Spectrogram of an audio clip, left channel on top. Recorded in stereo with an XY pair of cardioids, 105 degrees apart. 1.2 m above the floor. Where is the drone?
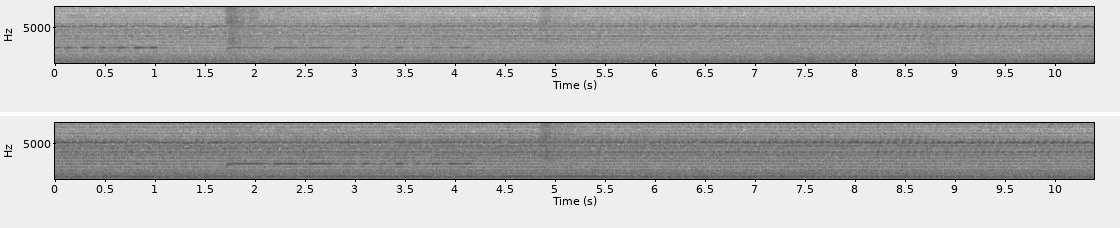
50° right.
